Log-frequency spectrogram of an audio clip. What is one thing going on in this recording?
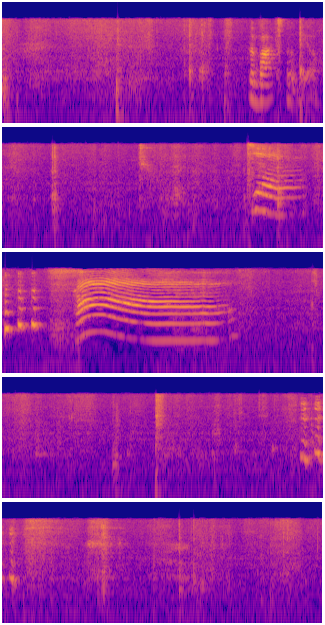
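A cardboard box scrapes and thumps as a baby shifts inside.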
